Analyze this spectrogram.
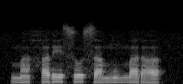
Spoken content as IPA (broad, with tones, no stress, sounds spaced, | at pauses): m ã˨ h a˨˦ ɾ e˦˨ s o˧ s a˨ m ũ˨ m a˧ ɾ a˨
